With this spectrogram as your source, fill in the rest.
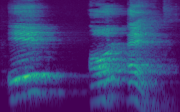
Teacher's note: ये दो ऐसे स्वर वर्ण हैं जिनका उच्चारण स्थान कंठ और तालु दोनों से होता है। ए, चूंकि ए बोलते हैं तो कंठ से भी शायद, चूंकि स्वर वर्ण है तो कंठ से उसका उच्चारण है, और चूंकि जीभ का स्पर्श तालु में होता है तो इसलिए कंठ और तालु दोनों स्थान पर जिह्वा का स्पर्श हो जाता है। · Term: कंठ तालु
